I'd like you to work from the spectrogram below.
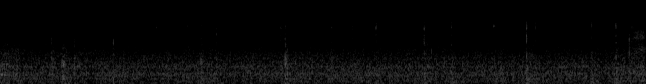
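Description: Keys on a computer keyboard click in a steady, irregular patter while typing in Notepad, faint beneath a constant hiss of background noise.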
